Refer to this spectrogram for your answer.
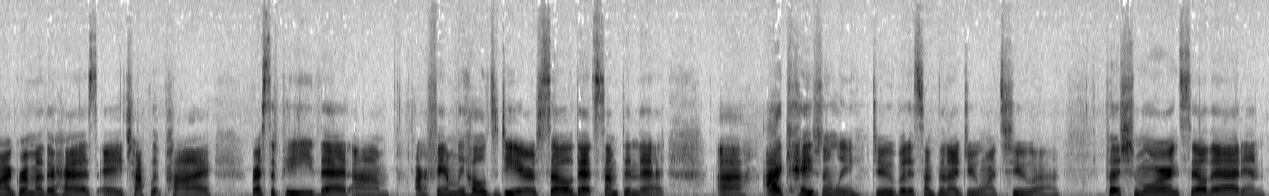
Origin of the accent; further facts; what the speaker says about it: Louisville, Kentucky, United States; I'm from Louisville, Kentucky, so I still have some of that Southern, you know, heritage in me.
